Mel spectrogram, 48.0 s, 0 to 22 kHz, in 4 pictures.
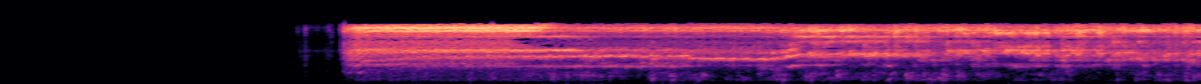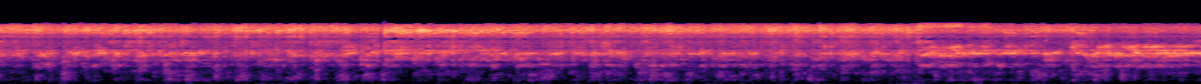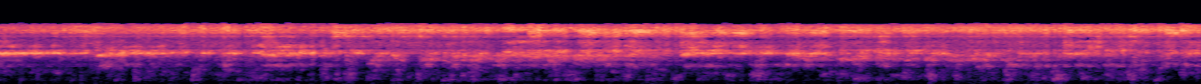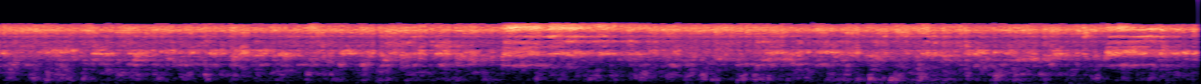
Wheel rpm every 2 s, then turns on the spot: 0, 50, 160, 180, 230, 230, 230, 230, 230, 230, 230, 220, 230, 230, 230, 230, 230, 230, 230, 230, 230, 230, 230, 230.
none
